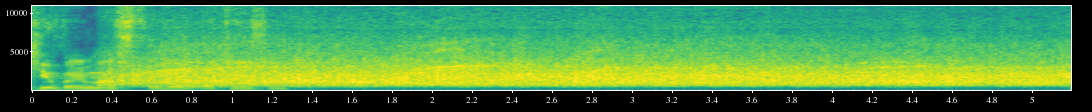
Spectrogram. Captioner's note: applause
